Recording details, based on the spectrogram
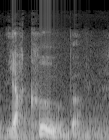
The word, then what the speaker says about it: Yaqub: It's pronounced in the Hebrew, Yaqub.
